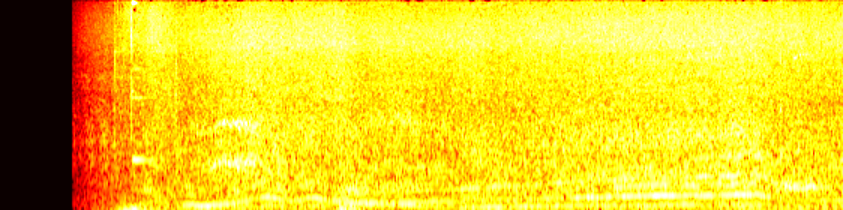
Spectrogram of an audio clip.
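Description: A car engine hums and revs as it speeds along.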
